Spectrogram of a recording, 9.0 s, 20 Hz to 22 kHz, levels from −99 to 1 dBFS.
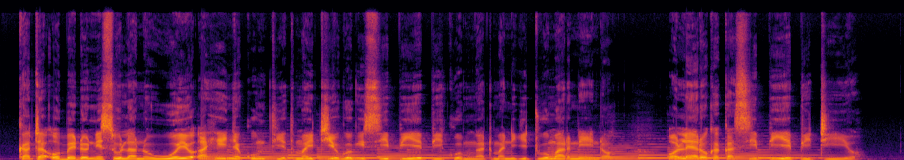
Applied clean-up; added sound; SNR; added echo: none; Piano; 8 dB; none.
